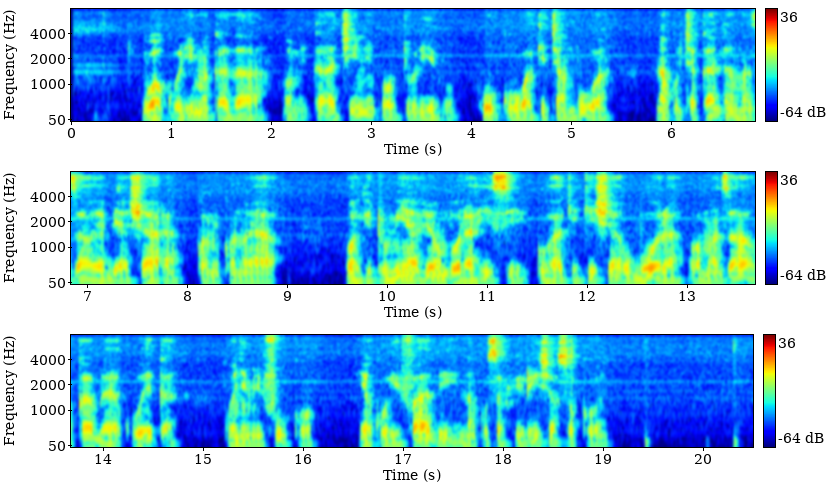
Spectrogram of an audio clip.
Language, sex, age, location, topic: Swahili, male, 25-35, Dar es Salaam, agriculture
